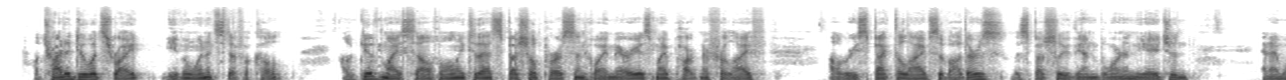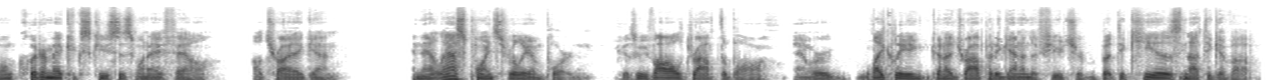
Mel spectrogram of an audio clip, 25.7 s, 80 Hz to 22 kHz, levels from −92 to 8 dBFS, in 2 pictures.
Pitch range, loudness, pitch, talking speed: 80-105 Hz, -23 LUFS, 90 Hz, 190 wpm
